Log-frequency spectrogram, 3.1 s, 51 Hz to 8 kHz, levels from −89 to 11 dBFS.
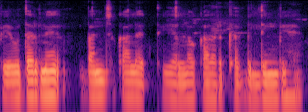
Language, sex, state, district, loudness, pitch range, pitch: Hindi, male, Arunachal Pradesh, Papum Pare, -19 LUFS, 95-105 Hz, 100 Hz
